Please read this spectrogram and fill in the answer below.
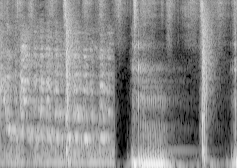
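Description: A turkey gobbling for about a second, a dense warbling call, after which the bass-and-guitar backing music comes back in.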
